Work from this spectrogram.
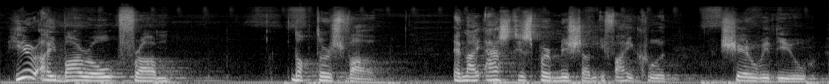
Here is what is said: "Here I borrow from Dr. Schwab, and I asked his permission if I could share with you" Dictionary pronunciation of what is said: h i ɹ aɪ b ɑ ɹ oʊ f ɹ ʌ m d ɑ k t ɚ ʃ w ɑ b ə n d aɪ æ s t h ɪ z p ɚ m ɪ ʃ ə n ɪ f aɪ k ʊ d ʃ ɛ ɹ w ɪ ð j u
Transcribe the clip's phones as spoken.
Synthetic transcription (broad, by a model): h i ɹ aɪ b ɑ ɹ oʊ f ɹ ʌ m d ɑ k t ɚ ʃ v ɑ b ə n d aɪ æ s t h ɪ s p ɚ m ɪ ʃ ə n ɪ f aɪ k ʊ d ʃ ɛ ɹ w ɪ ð j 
